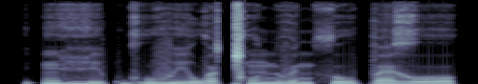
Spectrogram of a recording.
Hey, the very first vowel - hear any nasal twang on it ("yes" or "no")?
yes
